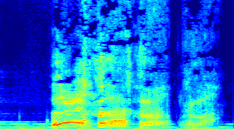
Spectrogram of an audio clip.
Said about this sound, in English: he coughed hard, spit to the side.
